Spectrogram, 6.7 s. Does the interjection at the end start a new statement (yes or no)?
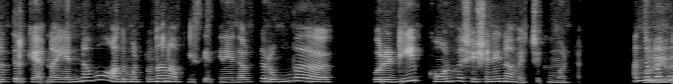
yes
